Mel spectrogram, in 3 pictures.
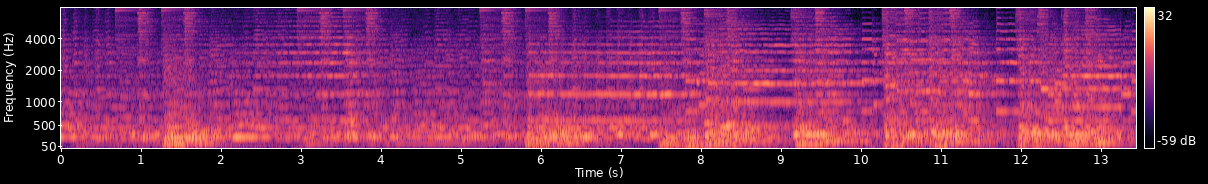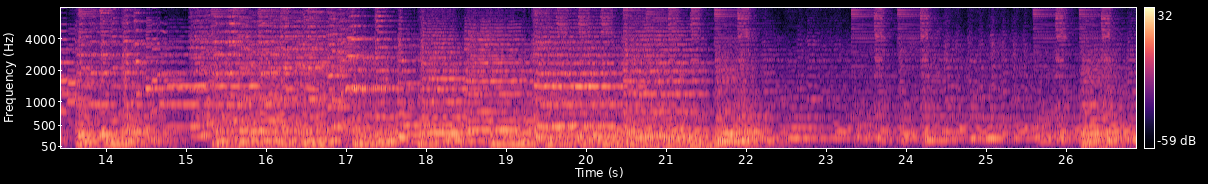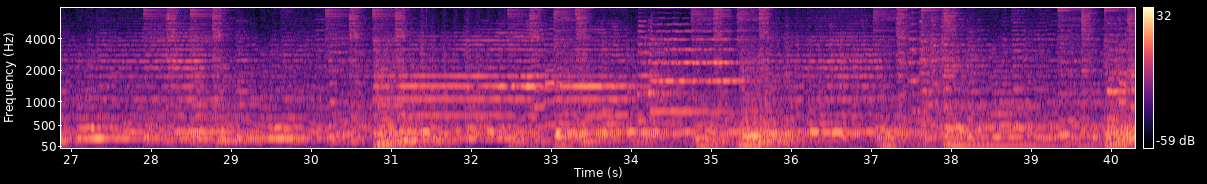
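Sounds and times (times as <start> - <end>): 
harpsichord: 0.0 - 40.3
string ensemble: 0.0 - 40.3
oboe: 5.2 - 22.6, 30.2 - 38.7, 39.3 - 40.3.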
